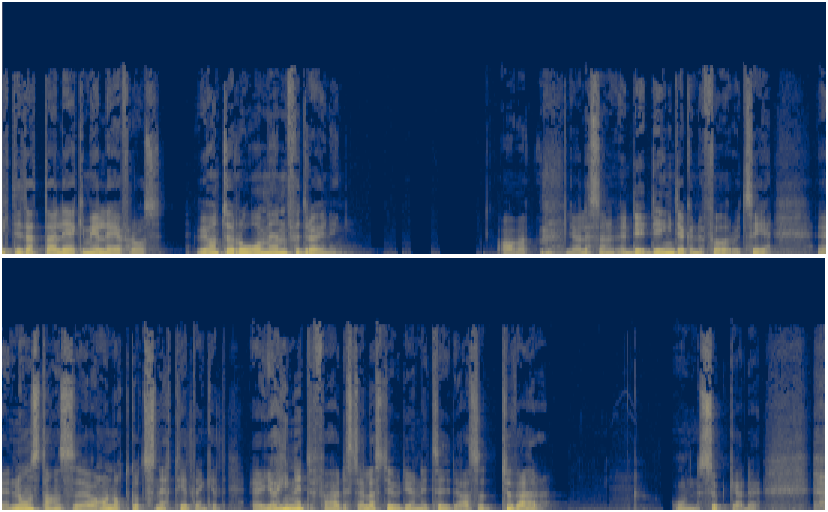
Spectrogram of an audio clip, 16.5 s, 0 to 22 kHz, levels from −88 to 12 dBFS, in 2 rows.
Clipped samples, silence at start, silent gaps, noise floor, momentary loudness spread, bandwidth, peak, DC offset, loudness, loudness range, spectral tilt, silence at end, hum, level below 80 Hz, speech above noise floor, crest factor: under 0.1%; 0 s; none; -71 dBFS; 17 LU; 16.5 kHz; -2 dBFS; under 0.1%; -20 LUFS; 6 LU; -6.5 dB/octave; 0 s; none; -68 dBFS; 51 dB; 18 dB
